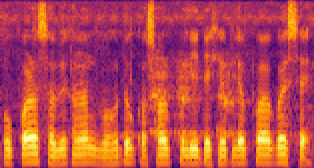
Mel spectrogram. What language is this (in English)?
Assamese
